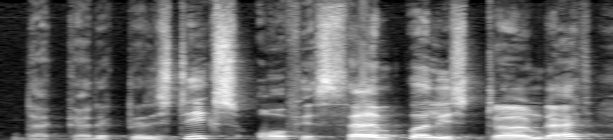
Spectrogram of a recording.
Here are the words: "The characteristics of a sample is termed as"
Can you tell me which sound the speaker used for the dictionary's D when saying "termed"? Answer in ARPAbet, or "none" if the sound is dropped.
D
